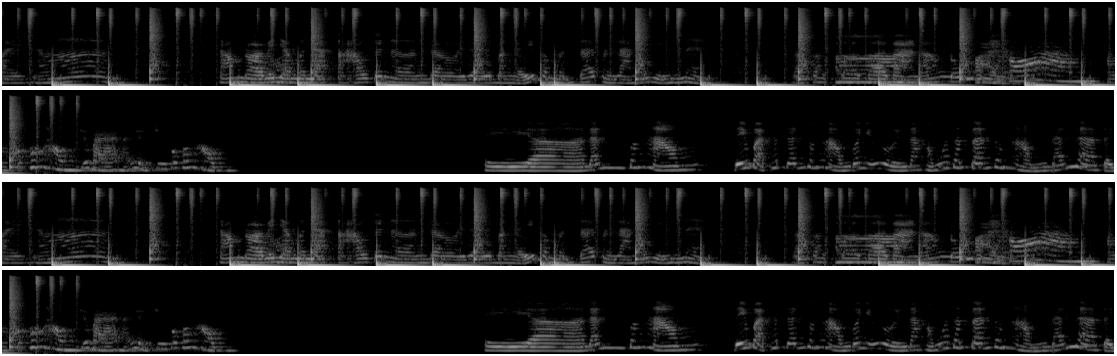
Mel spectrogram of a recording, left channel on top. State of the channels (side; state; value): both; identical; correlation 1.00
